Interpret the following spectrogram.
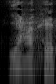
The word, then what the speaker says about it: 야훼: 성사 학자들이 연구를 해봤더니 여호와 라는 발음은 아니고 아 야외 가 맞다 야 예 그래서 야외가 정설로 붙이면 받아들여지고 있습니다 그래서 이스라엘 백성들을 애굽에서 구원해 내신 하나님의 이름은 야훼 다 yahweh 다라고 아시면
